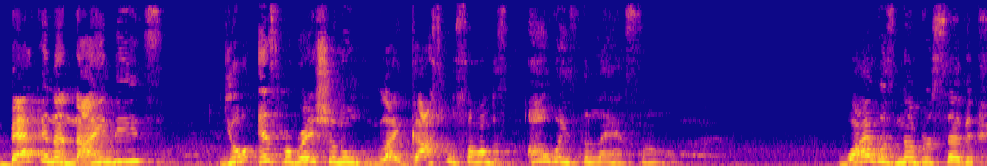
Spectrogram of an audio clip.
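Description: Through noticeable background noise, a woman with an extremely high pitch speaks at a moderate pace. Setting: studio.

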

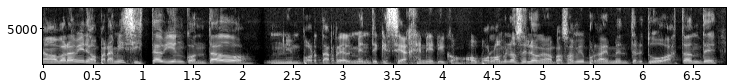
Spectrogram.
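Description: A man with a fairly high voice and a Rioplatense accent talks at a very fast pace with ordinary pitch variation. He leaves hardly any pauses. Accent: Argentine Rioplatense Spanish. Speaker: podcast host. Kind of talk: casual chat.

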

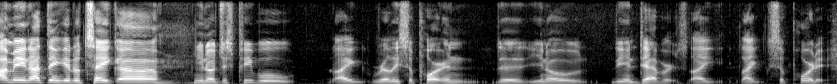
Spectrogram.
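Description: A man with an American accent speaks in an ordinary speaking voice at a moderate pace. His pitch is fairly high and his intonation lively. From Fayetteville, North Carolina. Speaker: rapper and videographer. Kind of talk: casual interview.

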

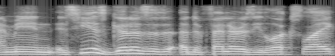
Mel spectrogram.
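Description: With an ordinary speaking voice, a man talks at a fairly quick pace, his fairly high pitch rising and falling in lively intonation. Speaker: co-host sports podcaster. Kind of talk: casual chat. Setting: remote call. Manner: laughing, chatty.

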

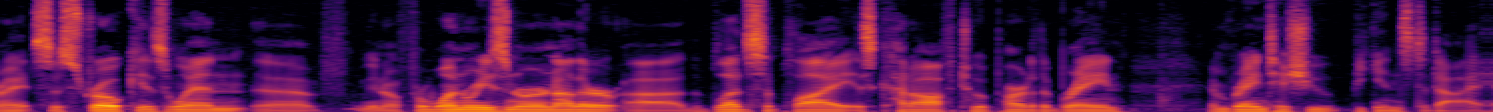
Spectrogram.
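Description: A man with a Canadian accent and a fairly low pitch talks at a fairly quick pace with fairly even intonation. The recording is very clean, with a silent background. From Canada, Toronto area. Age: young. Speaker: primary care physician. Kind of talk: radio interview.

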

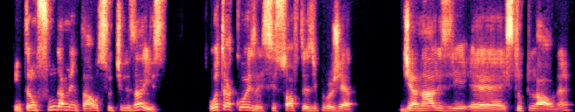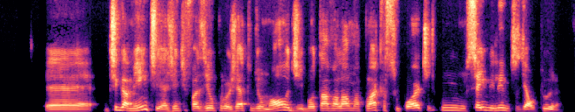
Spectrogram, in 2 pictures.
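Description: The pace stays moderate as a man talks. Pitch variation is ordinary. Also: quiet background. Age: 60s. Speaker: industry association president. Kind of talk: interview.

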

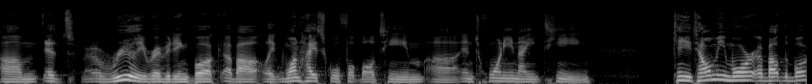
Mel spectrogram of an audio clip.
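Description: Lively intonation runs through a plain, everyday voice with an American accent at a moderate pace. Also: man, medium pitch for a man. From Ohio. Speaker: podcast host. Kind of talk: scripted narration; interview. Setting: video call.

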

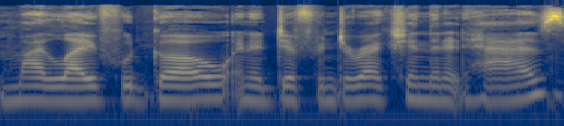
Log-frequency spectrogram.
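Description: On a very clean recording with a silent background, a woman with an American accent talks at a moderate pace in a normal speaking voice with a fairly low pitch. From New Jersey. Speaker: singer and nurse. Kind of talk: interview.

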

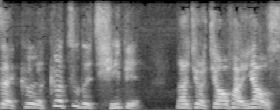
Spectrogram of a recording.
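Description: Recorded dry and close with no echo, a woman speaks in a high pitch. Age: 70s. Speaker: retired hiker and gardener. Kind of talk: radio interview. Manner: hesitant, many fillers.

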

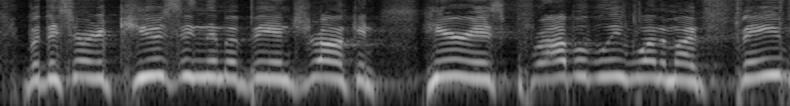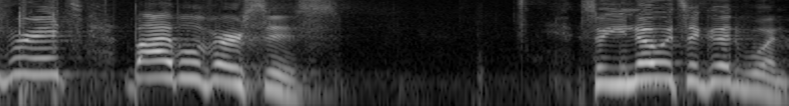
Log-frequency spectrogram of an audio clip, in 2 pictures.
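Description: A man talks loudly in an extremely high pitch. His tone is animated, bright and sharp. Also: ordinary pitch variation, moderate pace. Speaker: pastor. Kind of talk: sermon.

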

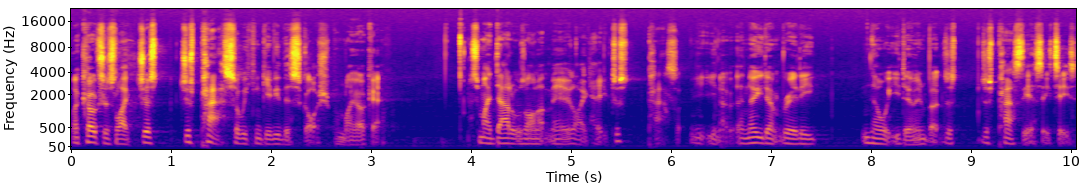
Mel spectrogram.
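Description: A man's fairly low voice with vocal fry, ordinary pitch variation and a very fast pace. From England. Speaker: car dealership general manager. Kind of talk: casual interview. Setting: studio.

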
